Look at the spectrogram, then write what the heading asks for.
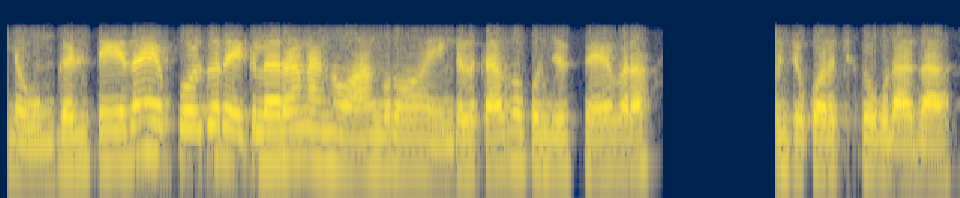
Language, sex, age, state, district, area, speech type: Tamil, female, 18-30, Tamil Nadu, Tiruvallur, rural, conversation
